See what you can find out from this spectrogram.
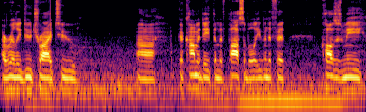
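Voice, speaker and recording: A man out of breath after a workout, talking in a casual car vlog and rambling with halting pauses. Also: fairly low pitch, level tone, distant mic. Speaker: vlogger. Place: in a parked car. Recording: car and street noise. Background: outdoor traffic and car noise.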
